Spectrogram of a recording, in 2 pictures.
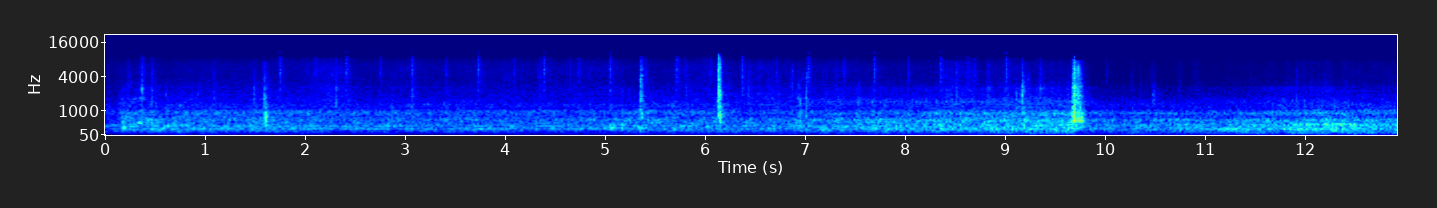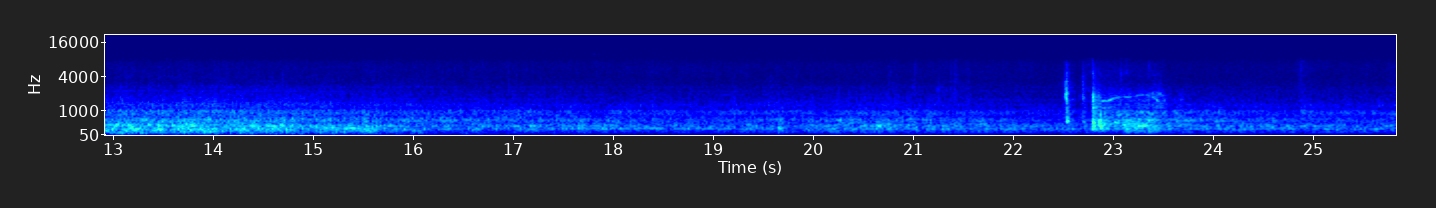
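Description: Cabin sound of an automatic car pulling away, driving slowly and coming to a stop: steady engine and tyre noise, a little louder in the middle as it picks up speed. A run of sharp clicks comes in the first ten seconds, the loudest about ten seconds in, and a few more clicks come near the end.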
